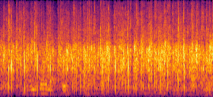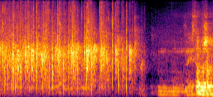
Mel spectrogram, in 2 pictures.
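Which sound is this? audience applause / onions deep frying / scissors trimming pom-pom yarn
audience applause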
